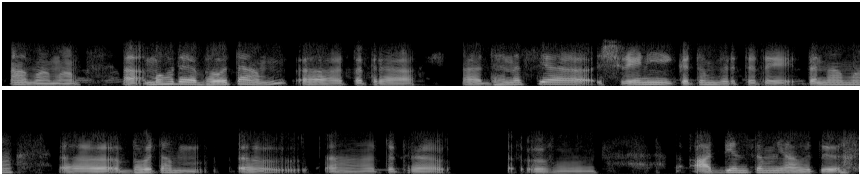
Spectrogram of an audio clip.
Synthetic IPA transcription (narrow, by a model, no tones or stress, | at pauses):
aːmaːmaːm̰moɦud̪ɐjɐbʱɐʋɐt̪aːmt̪ɐt̪ɾɐ | d̪ʱɐnɐsjɐʃɾeːɳ̃ikɐt̪ʰɐmʋɐɾt̪ɐt̪eːt̪ɐnaːmɐ | bʱɐʋɐt̪aːm | t̪ɐt̪ɾɐ | a̰ːd̪jɐnt̪ɐmjaːʋɐt̪ɨ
